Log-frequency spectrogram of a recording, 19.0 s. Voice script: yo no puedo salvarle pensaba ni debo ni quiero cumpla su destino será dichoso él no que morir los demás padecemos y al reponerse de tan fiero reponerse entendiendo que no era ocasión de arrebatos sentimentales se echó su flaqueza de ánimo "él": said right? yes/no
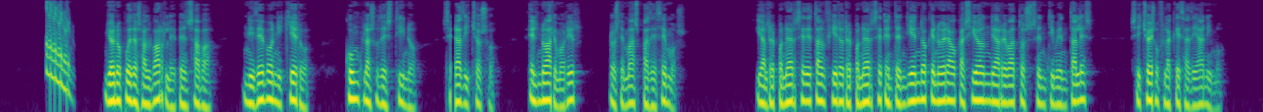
yes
